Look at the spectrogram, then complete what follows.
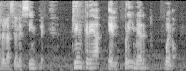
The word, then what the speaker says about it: primer: Obligatoriamente requiere de un pequeño segmento llamado el primer, bueno, en inglés es la palabra, tenemos que pronunciarlo primer, o también conocido como cebador.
